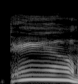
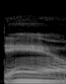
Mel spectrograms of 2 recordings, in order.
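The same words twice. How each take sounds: First: It sounds impressed and admiring. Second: It sounds disappointed and dismissive. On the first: The work is amazing. "some of them are like" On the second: The work is bad and should be abandoned. "Pack it up"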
